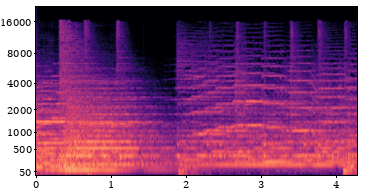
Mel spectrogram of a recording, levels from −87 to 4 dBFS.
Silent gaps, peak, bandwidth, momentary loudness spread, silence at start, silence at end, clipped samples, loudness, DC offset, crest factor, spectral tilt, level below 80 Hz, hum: none; -2 dBFS; 17 kHz; 14 LU; 0 s; 0 s; under 0.1%; -18 LUFS; under 0.1%; 16 dB; -6 dB/octave; -36 dBFS; none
